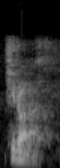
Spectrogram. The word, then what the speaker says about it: Girona: Girona, am I saying that right? – Girona. – Girona. – There you go.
